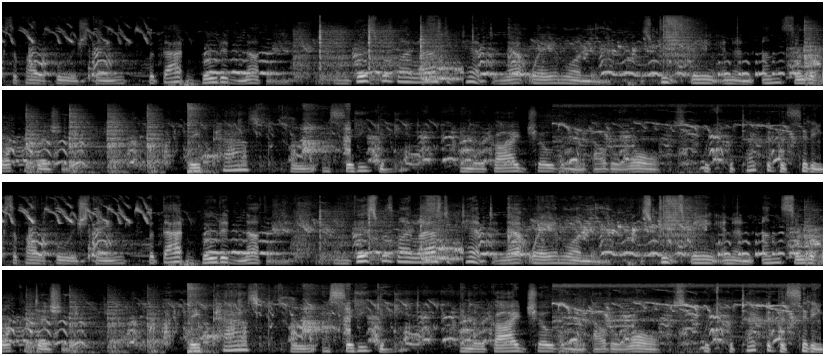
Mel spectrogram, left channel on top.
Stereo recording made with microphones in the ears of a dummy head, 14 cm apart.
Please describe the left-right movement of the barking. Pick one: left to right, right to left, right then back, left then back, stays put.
stays put.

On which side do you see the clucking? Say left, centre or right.
right.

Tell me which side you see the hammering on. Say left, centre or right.
left.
